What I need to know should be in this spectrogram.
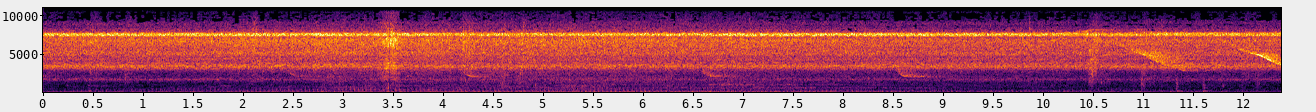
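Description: A monkey's feet rustle faintly over dry leaves and dirt.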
